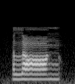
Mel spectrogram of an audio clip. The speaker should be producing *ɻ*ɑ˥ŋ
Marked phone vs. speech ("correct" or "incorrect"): incorrect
